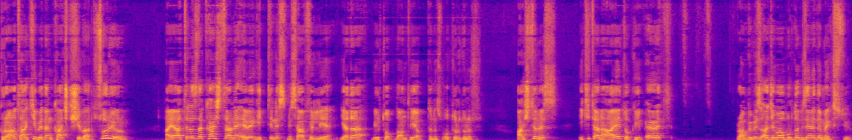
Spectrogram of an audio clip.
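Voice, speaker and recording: Speaking fairly quickly, a man uses a high pitch and lively intonation. His loudness stays very even. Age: 30s. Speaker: religious commentator. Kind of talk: live stream talk to viewers. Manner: animated.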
